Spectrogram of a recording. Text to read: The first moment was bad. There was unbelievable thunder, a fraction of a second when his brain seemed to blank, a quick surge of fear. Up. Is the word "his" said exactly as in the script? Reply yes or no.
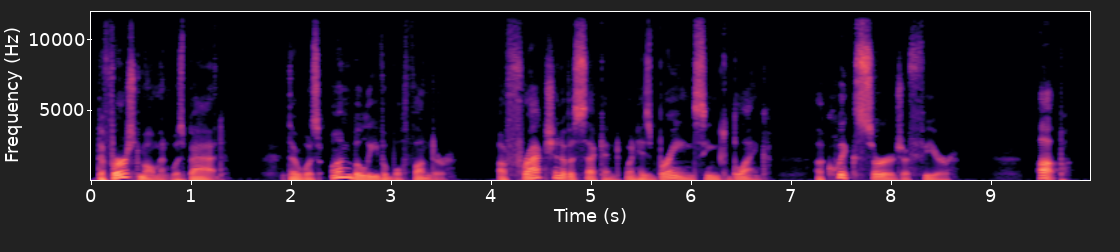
yes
